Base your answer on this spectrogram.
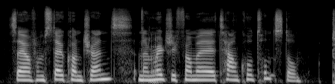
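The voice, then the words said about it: Stoke-on-Trent English accent. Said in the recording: “your accent ... I do say cook and book because that's how you say it.”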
